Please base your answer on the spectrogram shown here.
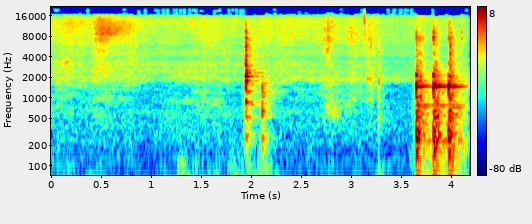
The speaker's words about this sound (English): Give it a good scrape. I'm going to let that Marsala wine cook for just a moment. I want it to cook down just a little bit.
